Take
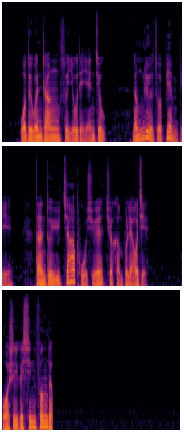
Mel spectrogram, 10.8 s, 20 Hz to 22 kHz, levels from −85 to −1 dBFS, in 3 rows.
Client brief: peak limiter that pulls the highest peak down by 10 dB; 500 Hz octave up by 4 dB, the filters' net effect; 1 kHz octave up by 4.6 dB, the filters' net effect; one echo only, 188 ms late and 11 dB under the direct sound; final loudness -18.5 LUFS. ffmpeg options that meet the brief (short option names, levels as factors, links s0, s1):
-af "equalizer=f=500:t=o:g=4,equalizer=f=1000:t=o:g=4.5,alimiter=limit=0.119:level=0:latency=1,aecho=1:1:188:0.282,volume=3.98"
